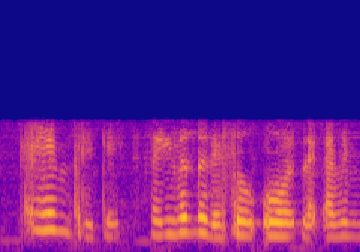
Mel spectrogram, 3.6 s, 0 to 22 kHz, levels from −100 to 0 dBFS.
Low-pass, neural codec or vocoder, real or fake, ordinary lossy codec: 3.6 kHz; codec, 32 kHz, 1.9 kbps, SNAC; fake; none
